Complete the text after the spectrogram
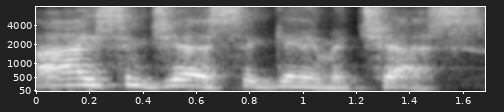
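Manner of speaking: put-on nasally, nasal New England accent. Retelling what a lung doctor said to the mother: nasal new england accent. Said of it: "he talked in a nasally kind of New England accent".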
